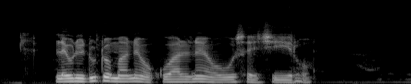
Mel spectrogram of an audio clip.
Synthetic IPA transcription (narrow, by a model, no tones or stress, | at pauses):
lewnidutomanɛɔkwalnɛɔʊsɛt͡ʃɪɾɔ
